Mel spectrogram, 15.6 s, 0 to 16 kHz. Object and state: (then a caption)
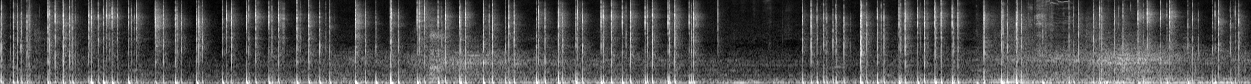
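Plastic puzzle cube being turned. Fingertips of both hands quickly turn the layers of a small 3x3 plastic speed cube with a black carbon-fibre body and colored stickers as it moves from left to right. Dense runs of sharp, bright plastic clicks and scrapes come with a brief quieter lull near the middle, and each click dies away almost instantly.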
